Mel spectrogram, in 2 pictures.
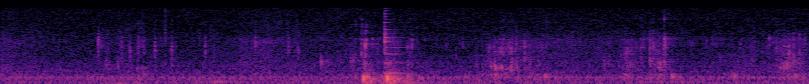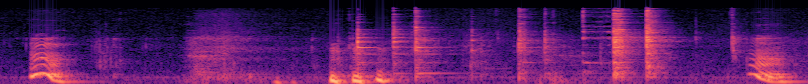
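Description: A person chewing a mouthful of baked fish fillet. The first few seconds are quiet; from about four seconds in come a few short hums that fall in pitch and a run of light clicks.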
